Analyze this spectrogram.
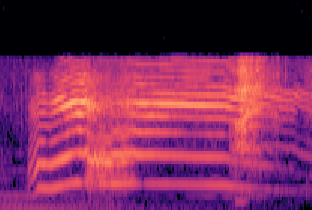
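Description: A newborn baby boy cries with a loud, sustained, wavering wail, then breaks into a second, shorter cry, heard alone.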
